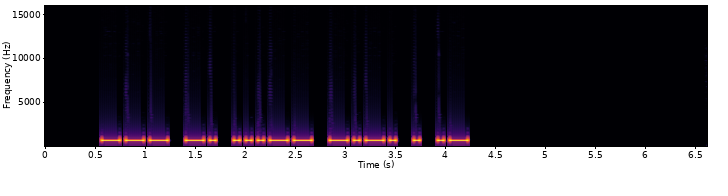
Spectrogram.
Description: Morse code, heard as a keyed tone, about 20 wpm, 700 Hz. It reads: ON3CEA
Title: DXCC-100 Call Signs - 6 Characters - Repeated 3x - 20wpm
